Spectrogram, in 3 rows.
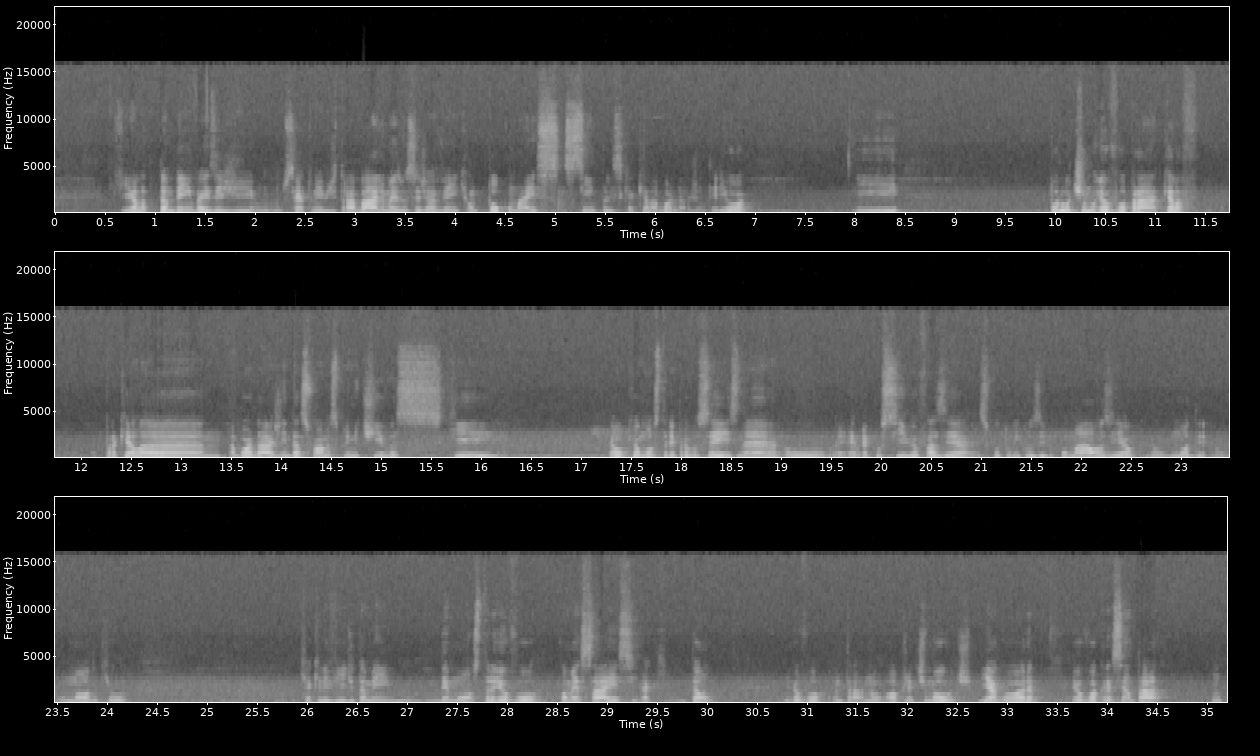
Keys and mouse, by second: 9.9 middle click, 10.9 shift+middle click, 11.6 middle click, 12.3 ctrl+middle click, 24.5 shift+middle click, 25.0 shift+middle click, 29.2 ctrl+Tab, 30.3 x, 31.1 shift+middle click, 31.7 ctrl+middle click, 32.1 shift+middle click, 32.8 middle click, 33.7 middle click, 34.0 shift+middle click, 34.5 shift+a.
